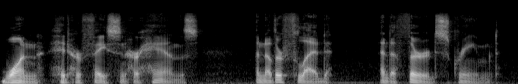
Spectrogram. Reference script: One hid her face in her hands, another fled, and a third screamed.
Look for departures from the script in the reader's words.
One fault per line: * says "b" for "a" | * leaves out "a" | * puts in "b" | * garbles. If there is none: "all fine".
all fine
